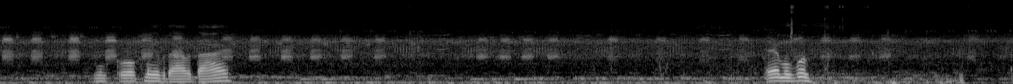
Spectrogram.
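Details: Frogs calling at night after heavy rain during a frog hunt: two bursts of loud, deep, rapidly pulsed croaks that rise in pitch, early and near the end, over a continuous chorus of softer repeated notes. A man's voice is also heard.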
